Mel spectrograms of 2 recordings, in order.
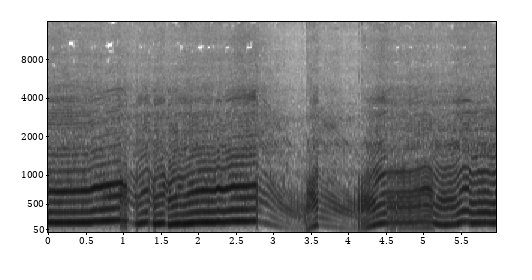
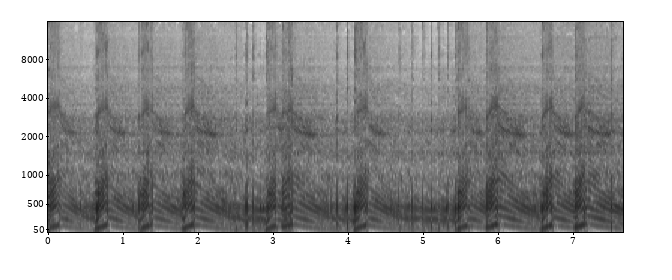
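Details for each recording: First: Ported, very loud chainsaw, high jet correctly tuned: screams high and clean, dips under load in the cut, then recovers smoothly with no stumble. It four-strokes slightly off the cut, cleans up under load; properly tuned carburetor. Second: Chainsaw, warm, carb high jet set very rich: repeated rising revs, then a warbling, burbling note under load in the cut; it four-strokes because the high jet is too rich.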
